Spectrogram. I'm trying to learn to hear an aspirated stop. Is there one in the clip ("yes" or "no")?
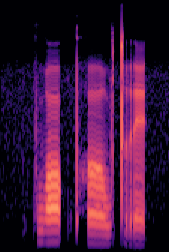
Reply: yes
